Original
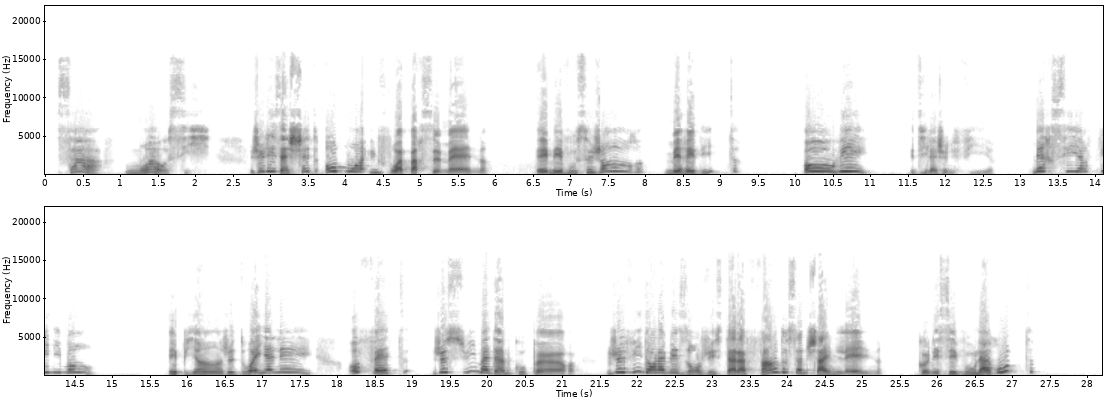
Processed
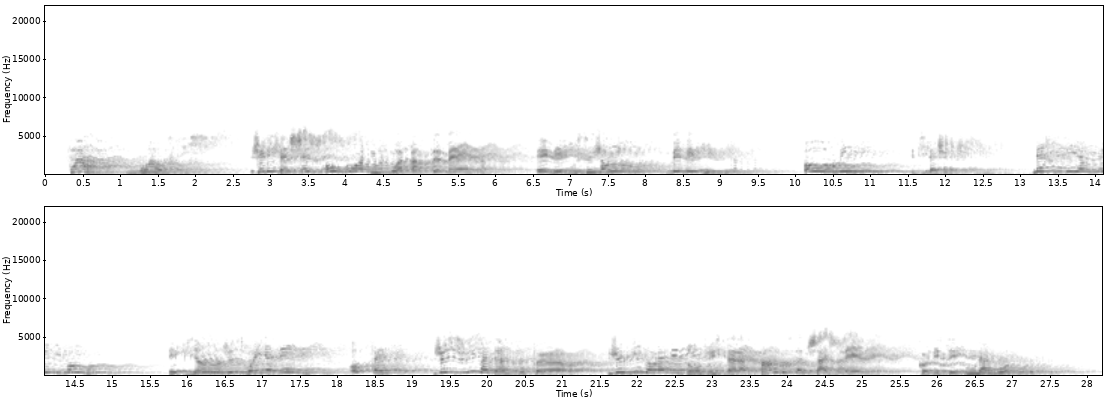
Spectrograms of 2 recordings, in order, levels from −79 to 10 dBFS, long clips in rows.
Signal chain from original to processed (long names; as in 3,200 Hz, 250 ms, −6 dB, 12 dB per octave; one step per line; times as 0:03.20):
spectral dynamics exaggerated over time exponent 1.5
high-pass filter 77 Hz 12 dB per octave
three-way crossover with the lows and the highs turned down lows −14 dB, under 170 Hz, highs −16 dB, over 3,200 Hz
comb filter 6.6 ms, depth 82%
downward compressor, threshold −35 dBFS, peak gain reduction 20 dB
on a send: repeating echo 269 ms, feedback 30%, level −13 dB
on the sum: downsampling to 11,025 Hz
feedback echo with a swinging delay time 83 ms, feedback 77%, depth 218 cents, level −12 dB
